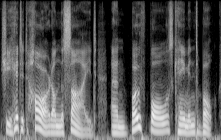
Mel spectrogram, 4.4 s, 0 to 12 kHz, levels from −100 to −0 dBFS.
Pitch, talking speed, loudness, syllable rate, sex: 130 Hz, 175 wpm, -16 LUFS, 3.5 syllables/s, male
